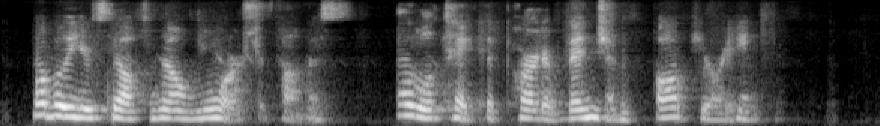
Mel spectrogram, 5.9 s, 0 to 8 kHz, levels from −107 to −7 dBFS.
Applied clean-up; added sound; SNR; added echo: neural mask model DeepFilterNet 3.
